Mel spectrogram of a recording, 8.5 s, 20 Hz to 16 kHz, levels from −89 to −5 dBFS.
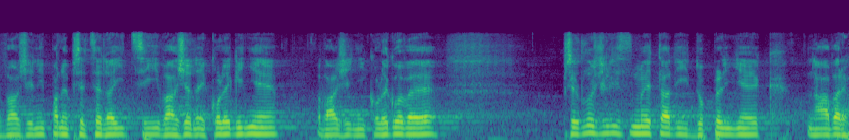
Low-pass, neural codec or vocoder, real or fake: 7.2 kHz; none; real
